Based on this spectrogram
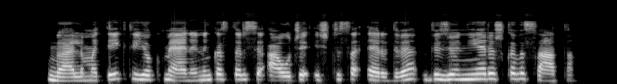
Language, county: Lithuanian, Kaunas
